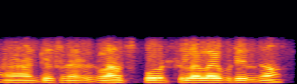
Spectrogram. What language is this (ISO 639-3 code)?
tam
